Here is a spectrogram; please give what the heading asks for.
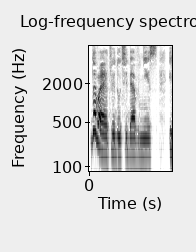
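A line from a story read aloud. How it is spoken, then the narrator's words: Repeated quite rudely. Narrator (Russian): Он повторил довольно грубо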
